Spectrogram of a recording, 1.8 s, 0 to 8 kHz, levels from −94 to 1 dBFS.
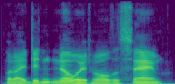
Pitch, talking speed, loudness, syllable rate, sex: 105 Hz, 275 wpm, -17 LUFS, 5.1 syllables/s, male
